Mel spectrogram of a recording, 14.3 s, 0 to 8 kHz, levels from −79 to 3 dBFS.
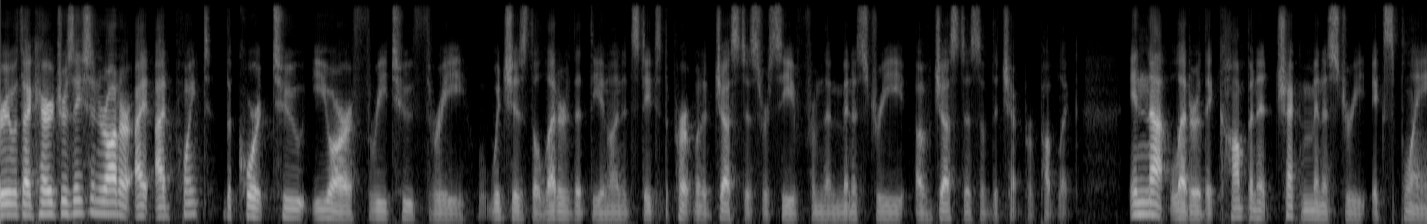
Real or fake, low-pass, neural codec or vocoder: fake; 7.2 kHz; codec, 16 kHz, 0.2 kbps, FocalCodec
